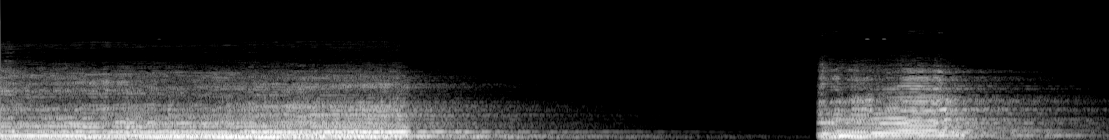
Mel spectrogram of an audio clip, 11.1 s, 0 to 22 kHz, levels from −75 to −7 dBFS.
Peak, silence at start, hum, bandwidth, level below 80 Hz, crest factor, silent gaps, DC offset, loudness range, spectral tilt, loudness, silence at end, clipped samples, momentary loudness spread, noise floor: -2 dBFS; 0 s; none; 3.5 kHz; -30 dBFS; 14 dB; none; under 0.1%; 12 LU; -11.5 dB/octave; -14 LUFS; 0.4 s; under 0.1%; 20 LU; -70 dBFS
